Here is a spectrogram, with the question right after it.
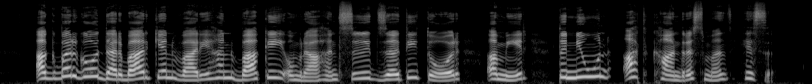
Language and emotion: Kashmiri, neutral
